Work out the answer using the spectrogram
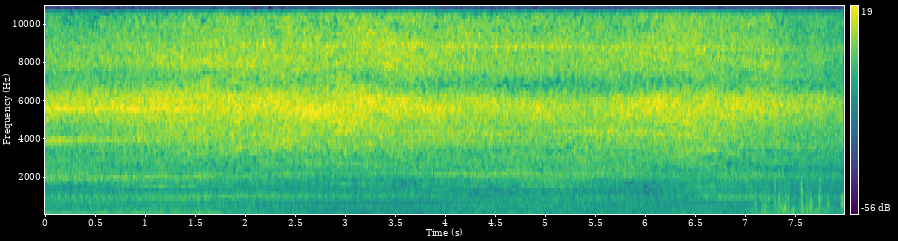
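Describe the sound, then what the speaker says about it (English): SWR Class 158 diesel passenger train, unit 158887, pulling away from St Denys station toward Chelmsford: a steady loud engine drone with low harmonic hum throughout, ending in a rougher rumbling burst near the close, no talk. "Now departing is the 10:41, beautiful SWR livery"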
